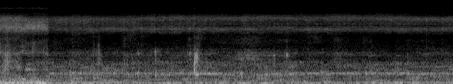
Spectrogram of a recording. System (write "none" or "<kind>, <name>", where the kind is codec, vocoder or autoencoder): codec, SNAC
